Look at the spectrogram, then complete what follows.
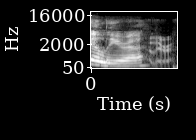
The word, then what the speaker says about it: Alira: got 16 alera yeah is it alira or elaira how how is your name pronounced I say alira okay okay um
